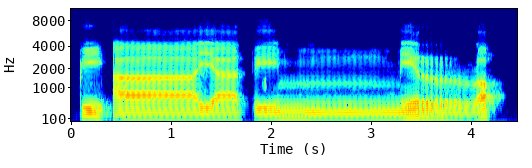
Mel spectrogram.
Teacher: Nun sukun bertemu dengan huruf ro, bacaan idgham bila gunnah. Idgham masuk, bi dengan la tidak gunnah mendengung. Masuk dengan tidak mendengung. Mirrabbikum, baknya ada tasdidnya dibaca double.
